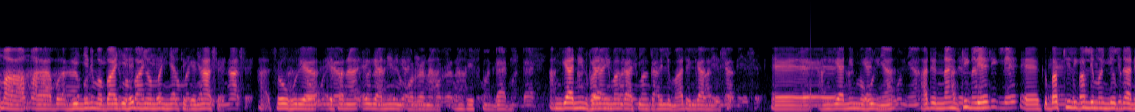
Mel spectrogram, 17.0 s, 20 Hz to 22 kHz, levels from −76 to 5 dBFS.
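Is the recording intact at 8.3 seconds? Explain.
No. At 8.3 s, as throughout, echo with no canceller returns the speech about 7 dB quieter, roughly 400 ms later: a distinct delayed copy, not smeared room reverb.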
